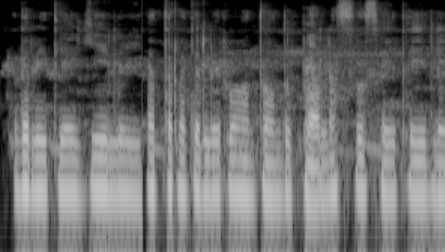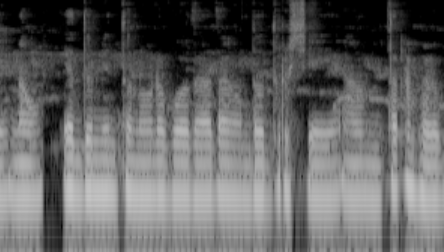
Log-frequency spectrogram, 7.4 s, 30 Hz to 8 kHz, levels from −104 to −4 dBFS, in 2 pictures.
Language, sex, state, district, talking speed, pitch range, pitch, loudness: Kannada, male, Karnataka, Bellary, 145 wpm, 110-120 Hz, 115 Hz, -36 LUFS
